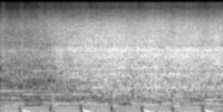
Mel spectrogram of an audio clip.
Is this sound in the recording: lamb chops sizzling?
yes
